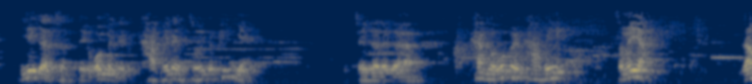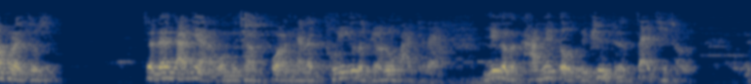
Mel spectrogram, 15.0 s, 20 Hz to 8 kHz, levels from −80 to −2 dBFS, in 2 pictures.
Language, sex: Chinese, male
